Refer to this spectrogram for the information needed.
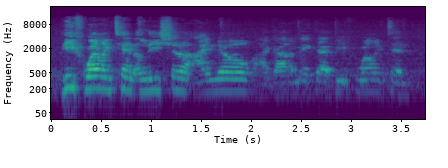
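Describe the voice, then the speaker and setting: A man speaks at a fairly slow pace, his pitch high with ordinary variation. Noticeable background noise runs behind him. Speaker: cooking show host. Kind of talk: live cooking tutorial. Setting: home kitchen, live stream.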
